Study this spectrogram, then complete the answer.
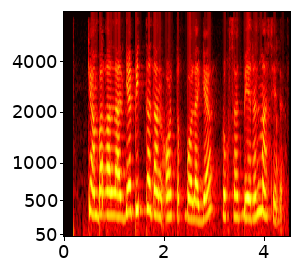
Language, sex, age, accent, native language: Uzbek, female, 12-17, Buxoro, Uzbek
